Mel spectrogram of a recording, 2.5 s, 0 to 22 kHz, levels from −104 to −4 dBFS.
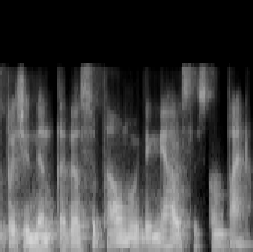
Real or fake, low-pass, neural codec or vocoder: fake; 7.2 kHz; codec, 16 kHz, 2 kbps, X-Codec, HuBERT features, trained on general audio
